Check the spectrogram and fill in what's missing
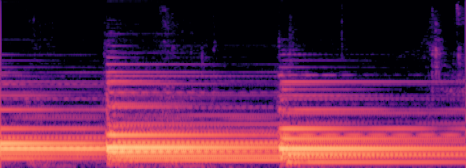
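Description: Piano dominant seventh chords with appoggiaturas moving downward: two rich chords struck about a second apart, each held and slowly fading, played solo and up close.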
